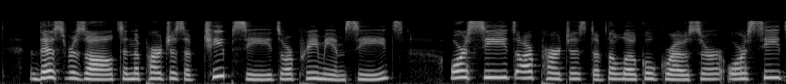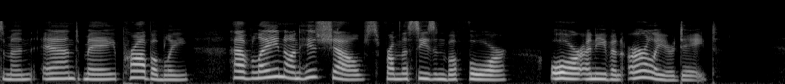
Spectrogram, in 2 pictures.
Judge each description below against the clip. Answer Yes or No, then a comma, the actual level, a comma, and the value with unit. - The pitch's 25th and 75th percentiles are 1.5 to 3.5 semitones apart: Yes, average, 3.2 semitones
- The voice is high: Yes, very high, 250 Hz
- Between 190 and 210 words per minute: No, average, 145 wpm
